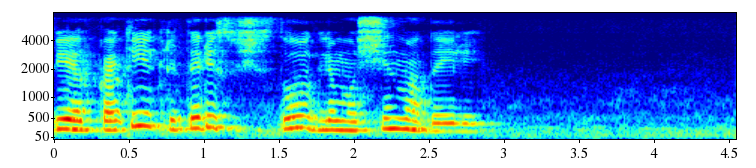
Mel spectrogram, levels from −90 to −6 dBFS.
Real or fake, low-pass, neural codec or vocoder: fake; 7.2 kHz; codec, 16 kHz, 16 kbps, FunCodec, trained on Chinese and English, 50 frames a second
